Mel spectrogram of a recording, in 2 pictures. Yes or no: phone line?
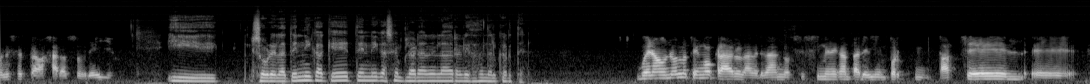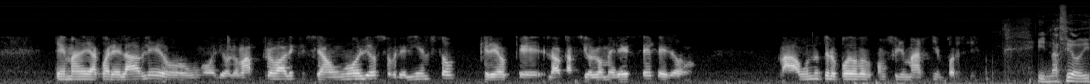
yes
